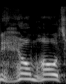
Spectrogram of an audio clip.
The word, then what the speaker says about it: Helmholtz: Oh, as in Helmholtz resonance. Okay. Yes. Yes. That's how I pronounce it anyway. Helmholtz. I think I'm probably butchering it, but that's how it's pronounced here in Australia.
